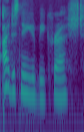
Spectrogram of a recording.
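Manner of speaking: put-on Southern accent. Retelling what their mother told them, imitating a southern accent. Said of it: "She's Southern, by the way".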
